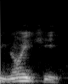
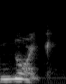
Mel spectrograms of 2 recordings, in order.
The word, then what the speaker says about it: Nike: no ad same as there's no why on the end of Nike if it had a y on the end of it it would be Nike it doesn't so it's Nike very very good show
